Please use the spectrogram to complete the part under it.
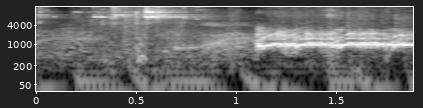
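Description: A Boston terrier whimpers with a thin, high whine. It begins faint beneath low rumbling, then turns louder and steadier through the second half.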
